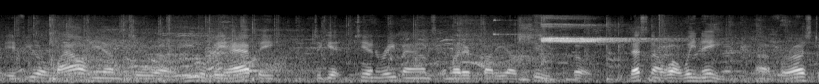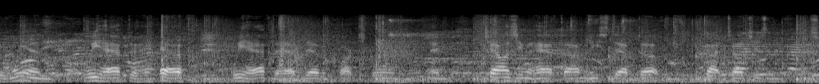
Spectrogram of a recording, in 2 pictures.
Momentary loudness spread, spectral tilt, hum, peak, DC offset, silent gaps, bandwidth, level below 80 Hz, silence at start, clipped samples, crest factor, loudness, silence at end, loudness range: 13 LU; -3.5 dB/octave; none; 0 dBFS; under 0.1%; none; 11 kHz; -62 dBFS; 0 s; under 0.1%; 18 dB; -18 LUFS; 0 s; 9 LU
